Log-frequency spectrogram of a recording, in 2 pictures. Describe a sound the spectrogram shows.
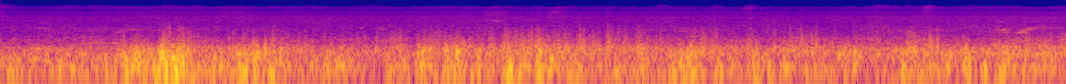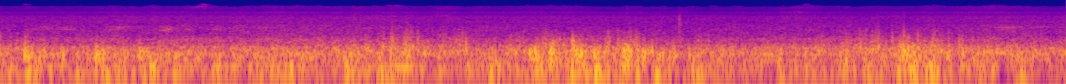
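Open sea water churns and splashes in a steady rush.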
